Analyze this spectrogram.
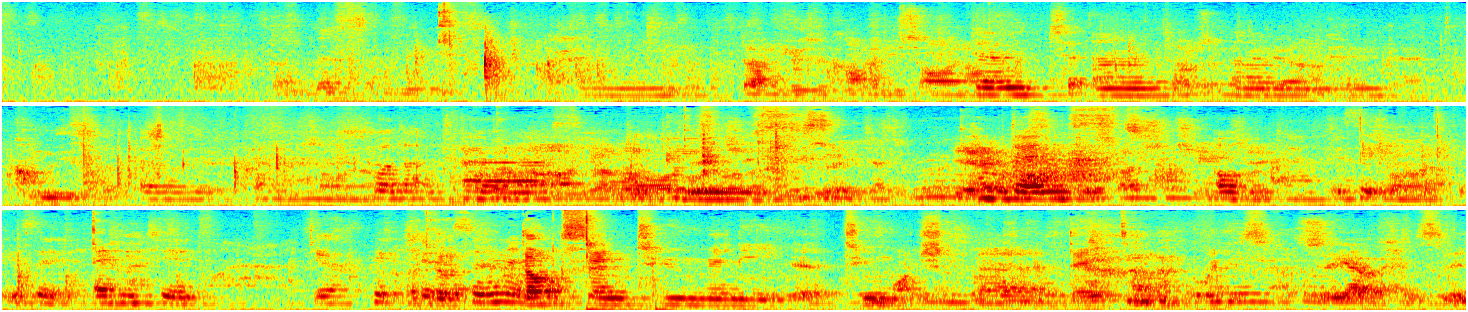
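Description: A woman talks calmly nearby in a room.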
